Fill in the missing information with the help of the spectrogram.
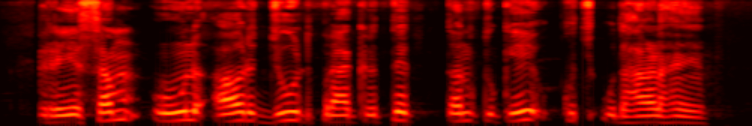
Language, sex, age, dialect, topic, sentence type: Hindi, male, 18-24, Awadhi Bundeli, agriculture, statement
